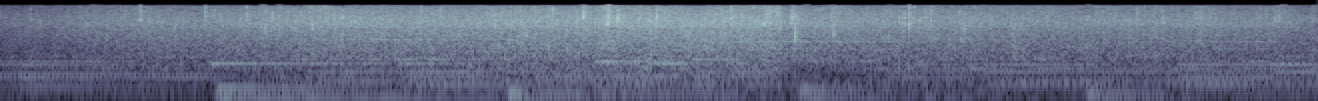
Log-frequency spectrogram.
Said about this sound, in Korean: 요란하게 쏟아지는 소나기를 멀뚱히 바라보는 아줌마의 그렁그렁한 눈물이 고기를 삼킬 수 없도록 만들었다.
